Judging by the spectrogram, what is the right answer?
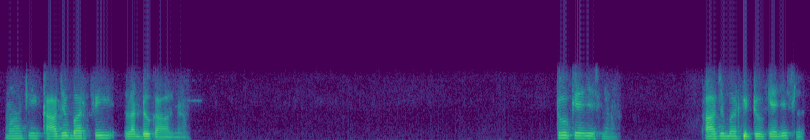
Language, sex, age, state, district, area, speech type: Telugu, male, 18-30, Andhra Pradesh, Nandyal, rural, conversation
